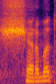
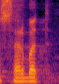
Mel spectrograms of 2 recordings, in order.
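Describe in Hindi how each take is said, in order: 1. शब्द चौड़ी 'sh' की सिसकारी से शुरू होता है। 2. शब्द पतली 's' की सिसकारी से शुरू होता है। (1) "शरबत होता है। तो बड़ी शीन निकालनी है" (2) "बाज़ लोग आम ज़बान के अंदर बोलते हैं"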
